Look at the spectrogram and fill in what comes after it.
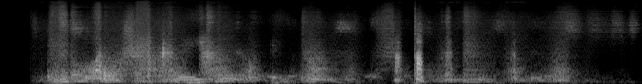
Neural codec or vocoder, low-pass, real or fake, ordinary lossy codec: codec, 44.1 kHz, 0.9 kbps, DAC; none; fake; none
